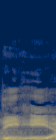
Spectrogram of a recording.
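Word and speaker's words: δεῖ: word for must is the Greek word d it's spelled Dei but it's pronounced d I know that's backwards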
